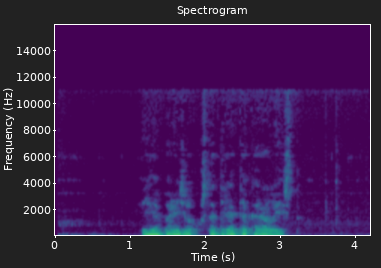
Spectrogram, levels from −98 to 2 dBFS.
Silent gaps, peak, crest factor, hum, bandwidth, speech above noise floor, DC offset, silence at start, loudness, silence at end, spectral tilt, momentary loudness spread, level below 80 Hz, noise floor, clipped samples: none; -24 dBFS; 16 dB; none; 11.5 kHz; 43 dB; under 0.1%; 1.15 s; -38 LUFS; 1.1 s; -9 dB/octave; 9 LU; -70 dBFS; -79 dBFS; under 0.1%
